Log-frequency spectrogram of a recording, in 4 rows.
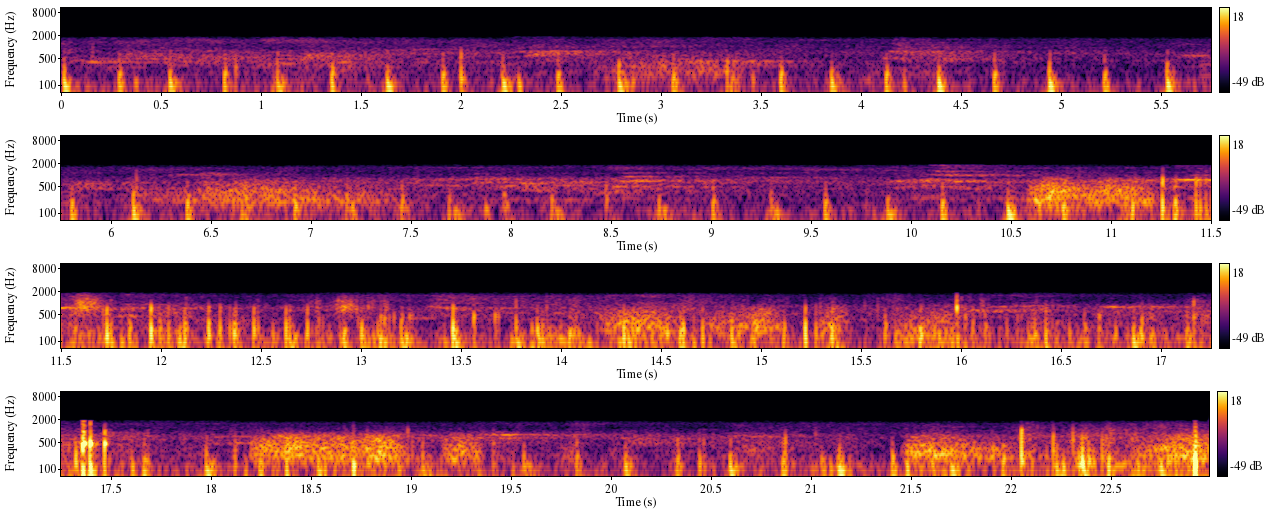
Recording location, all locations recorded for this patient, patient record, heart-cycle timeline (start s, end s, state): mitral valve (MV)
aortic valve (AV)+pulmonary valve (PV)+tricuspid valve (TV)+mitral valve (MV)
#Age: Child
#Sex: Male
#Height: 121.0 cm
#Weight: 24.9 kg
#Pregnancy status: False
#Murmur: Absent
#Murmur locations: nan
#Most audible location: nan
#Systolic murmur timing: nan
#Systolic murmur shape: nan
#Systolic murmur grading: nan
#Systolic murmur pitch: nan
#Systolic murmur quality: nan
#Diastolic murmur timing: nan
#Diastolic murmur shape: nan
#Diastolic murmur grading: nan
#Diastolic murmur pitch: nan
#Diastolic murmur quality: nan
#Outcome: Normal
#Campaign: 2015 screening campaign
0.00	0.08	S1
0.08	0.26	systole
0.26	0.36	S2
0.36	0.51	diastole
0.51	0.62	S1
0.62	0.78	systole
0.78	0.88	S2
0.88	1.04	diastole
1.04	1.16	S1
1.16	1.32	systole
1.32	1.42	S2
1.42	1.60	diastole
1.60	1.72	S1
1.72	1.87	systole
1.87	1.98	S2
1.98	2.18	diastole
2.18	2.28	S1
2.28	2.44	systole
2.44	2.56	S2
2.56	2.76	diastole
2.76	2.90	S1
2.90	3.02	systole
3.02	3.14	S2
3.14	3.30	diastole
3.30	3.40	S1
3.40	3.56	systole
3.56	3.66	S2
3.66	3.81	diastole
3.81	3.92	S1
3.92	4.08	systole
4.08	4.20	S2
4.20	4.36	diastole
4.36	4.46	S1
4.46	4.62	systole
4.62	4.72	S2
4.72	4.90	diastole
4.90	5.02	S1
5.02	5.18	systole
5.18	5.30	S2
5.30	5.50	diastole
5.50	5.60	S1
5.60	5.76	systole
5.76	5.88	S2
5.88	6.08	diastole
6.08	6.20	S1
6.20	6.34	systole
6.34	6.46	S2
6.46	6.62	diastole
6.62	6.76	S1
6.76	6.88	systole
6.88	7.02	S2
7.02	7.16	diastole
7.16	7.30	S1
7.30	7.42	systole
7.42	7.52	S2
7.52	7.68	diastole
7.68	7.78	S1
7.78	7.92	systole
7.92	8.02	S2
8.02	8.20	diastole
8.20	8.28	S1
8.28	8.44	systole
8.44	8.54	S2
8.54	8.72	diastole
8.72	8.82	S1
8.82	8.98	systole
8.98	9.08	S2
9.08	9.27	diastole
9.27	9.38	S1
9.38	9.54	systole
9.54	9.64	S2
9.64	9.86	diastole
9.86	9.96	S1
9.96	10.14	systole
10.14	10.24	S2
10.24	10.46	diastole
10.46	10.56	S1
